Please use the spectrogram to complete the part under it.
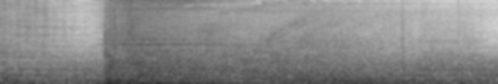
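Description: A glowing magic seal hums and crackles.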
